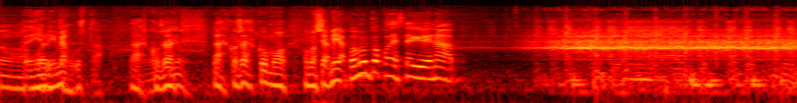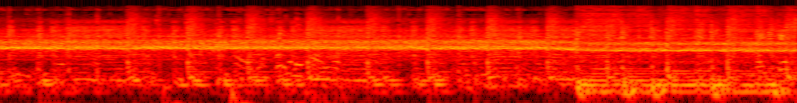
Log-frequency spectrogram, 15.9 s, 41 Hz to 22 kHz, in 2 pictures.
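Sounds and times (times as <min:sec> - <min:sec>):
speech: 0:00.0 - 0:04.8
distorted guitars in loud rock music: 0:04.0 - 0:15.9
long sustained scream in a rock song: 0:04.4 - 0:15.9
drums pounding in loud rock music: 0:05.2 - 0:15.9.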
